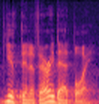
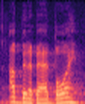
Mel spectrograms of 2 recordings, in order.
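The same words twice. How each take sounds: First: Much lower, teasing bedroom voice; deep mock seductive answer; sultry reply. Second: Lower, teasing bedroom voice; flirty come-on. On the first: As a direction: growl it back as a flirty partner. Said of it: "the guy would look back at me and say". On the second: Retold or imitated. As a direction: purr it as a flirty tease. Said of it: "I'd turn to the guy and I'd say".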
